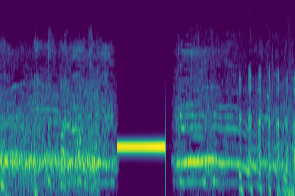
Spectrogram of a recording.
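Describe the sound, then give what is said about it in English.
A single steady, high-pitched censor bleep lasting under a second cuts off a loud, excited man's voice as he films himself at an event, saying "that's my" before "girlfriend", with shouting and crowd noise before and after it. “he films and then spins the camera around on himself and he says, that's my, we beeped it, girlfriend.”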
